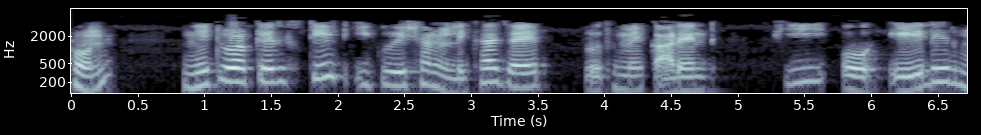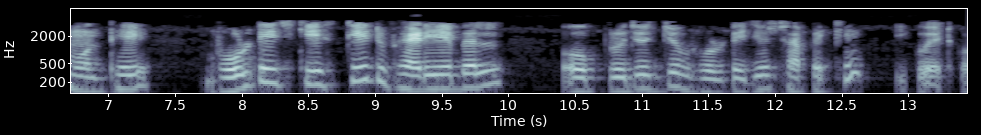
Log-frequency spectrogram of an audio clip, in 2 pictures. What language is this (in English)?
Bangla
